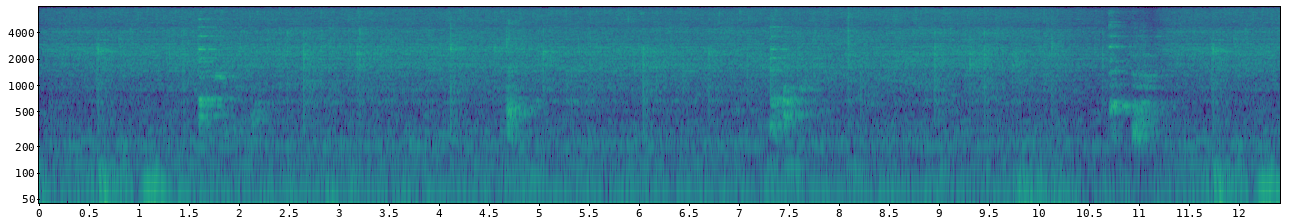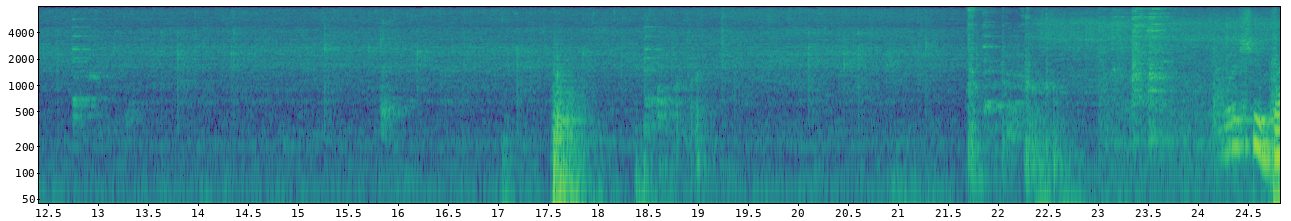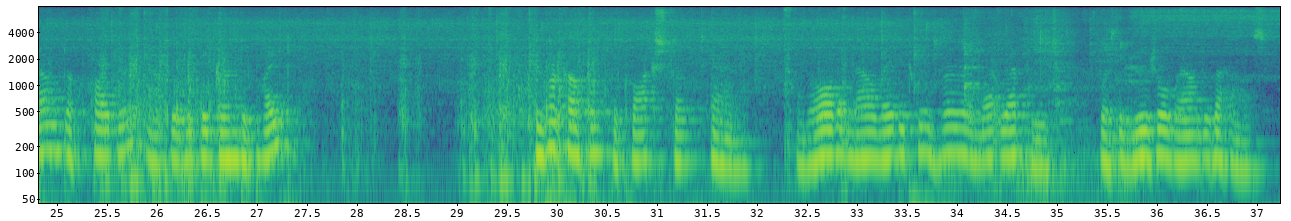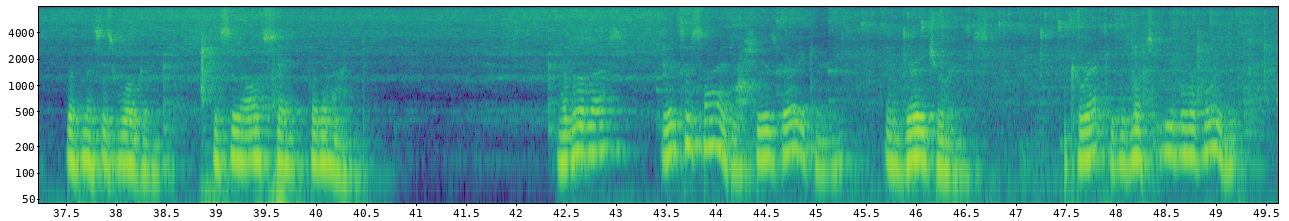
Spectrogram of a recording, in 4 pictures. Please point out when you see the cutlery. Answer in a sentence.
The cutlery can be heard from 21.6 to 33.1 s.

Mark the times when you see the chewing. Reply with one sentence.
The chewing can't be heard in this clip.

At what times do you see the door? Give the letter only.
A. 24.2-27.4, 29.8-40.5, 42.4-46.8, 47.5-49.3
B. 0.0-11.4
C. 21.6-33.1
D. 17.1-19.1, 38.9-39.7
D.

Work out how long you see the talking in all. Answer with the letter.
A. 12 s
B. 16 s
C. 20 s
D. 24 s
C.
